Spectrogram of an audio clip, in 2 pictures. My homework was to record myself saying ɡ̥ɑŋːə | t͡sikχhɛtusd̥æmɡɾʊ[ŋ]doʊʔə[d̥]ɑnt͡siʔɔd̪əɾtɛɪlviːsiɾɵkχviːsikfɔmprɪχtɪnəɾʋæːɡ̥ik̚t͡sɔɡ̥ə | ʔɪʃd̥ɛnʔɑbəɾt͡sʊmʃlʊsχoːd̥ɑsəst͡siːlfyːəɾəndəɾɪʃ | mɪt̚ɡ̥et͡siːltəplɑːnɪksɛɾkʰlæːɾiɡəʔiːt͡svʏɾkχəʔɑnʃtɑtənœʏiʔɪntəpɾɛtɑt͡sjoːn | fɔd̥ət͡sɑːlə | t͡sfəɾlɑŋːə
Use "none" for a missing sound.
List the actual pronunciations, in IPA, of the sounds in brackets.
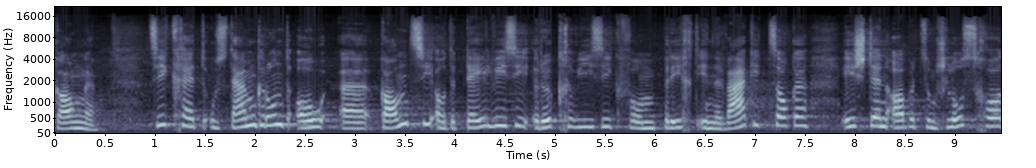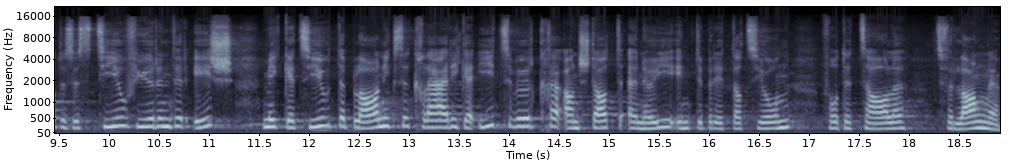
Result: n, ɡ̥

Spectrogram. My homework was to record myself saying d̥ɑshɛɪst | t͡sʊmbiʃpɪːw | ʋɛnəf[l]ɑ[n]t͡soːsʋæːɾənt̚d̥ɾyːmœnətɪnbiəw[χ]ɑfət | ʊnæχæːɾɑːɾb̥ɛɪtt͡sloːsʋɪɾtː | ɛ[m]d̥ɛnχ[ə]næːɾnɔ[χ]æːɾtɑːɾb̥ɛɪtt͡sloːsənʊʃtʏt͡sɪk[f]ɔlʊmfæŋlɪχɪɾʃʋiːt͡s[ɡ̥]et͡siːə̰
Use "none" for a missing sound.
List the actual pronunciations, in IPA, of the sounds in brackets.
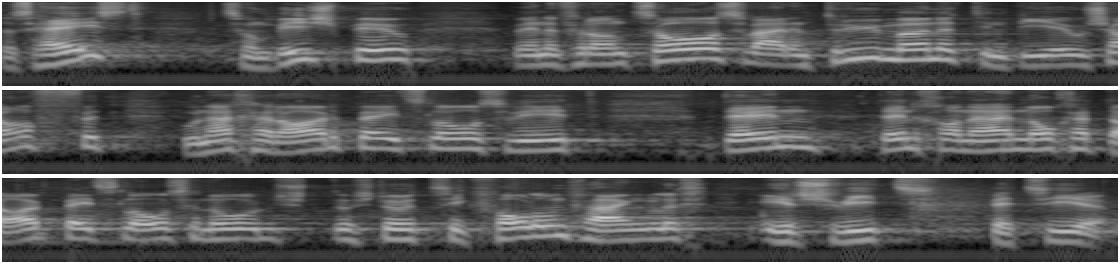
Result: ɾ, n, ʃ, n, ɑ, χ, f, b̥

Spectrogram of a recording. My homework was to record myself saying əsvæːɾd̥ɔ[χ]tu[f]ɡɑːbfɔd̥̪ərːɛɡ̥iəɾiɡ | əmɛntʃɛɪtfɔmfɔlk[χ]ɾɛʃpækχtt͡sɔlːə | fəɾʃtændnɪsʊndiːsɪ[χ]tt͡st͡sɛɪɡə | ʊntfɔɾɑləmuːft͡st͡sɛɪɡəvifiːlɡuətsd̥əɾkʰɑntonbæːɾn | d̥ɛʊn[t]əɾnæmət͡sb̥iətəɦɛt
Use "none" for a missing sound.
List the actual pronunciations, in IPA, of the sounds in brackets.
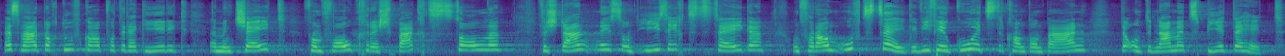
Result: χ, f, χ, χ, t

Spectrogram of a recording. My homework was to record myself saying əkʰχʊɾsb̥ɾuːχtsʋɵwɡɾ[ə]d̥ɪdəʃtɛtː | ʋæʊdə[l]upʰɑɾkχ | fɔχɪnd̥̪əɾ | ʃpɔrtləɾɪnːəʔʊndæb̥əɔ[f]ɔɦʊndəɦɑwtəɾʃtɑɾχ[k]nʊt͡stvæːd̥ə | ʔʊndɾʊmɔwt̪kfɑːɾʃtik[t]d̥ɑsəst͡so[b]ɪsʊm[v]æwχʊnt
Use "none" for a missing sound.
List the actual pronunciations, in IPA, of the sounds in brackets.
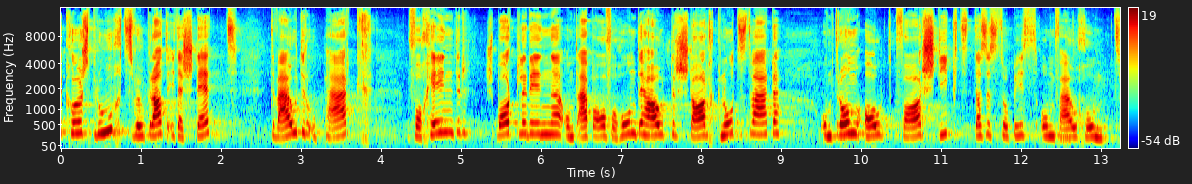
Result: ɑ, ɾ, f, k, t, b, f

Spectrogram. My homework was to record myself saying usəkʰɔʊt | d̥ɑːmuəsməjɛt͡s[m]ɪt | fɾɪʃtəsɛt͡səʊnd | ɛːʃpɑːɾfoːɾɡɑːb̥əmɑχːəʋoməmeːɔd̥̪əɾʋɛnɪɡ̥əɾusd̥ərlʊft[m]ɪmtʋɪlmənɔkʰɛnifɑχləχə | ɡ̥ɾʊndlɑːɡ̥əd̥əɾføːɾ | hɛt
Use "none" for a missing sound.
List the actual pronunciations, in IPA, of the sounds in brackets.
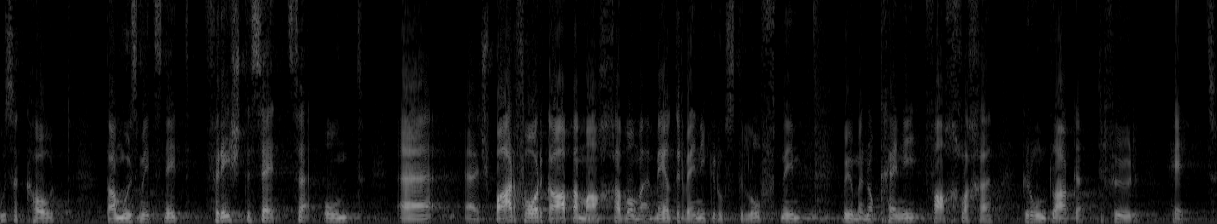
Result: n, n

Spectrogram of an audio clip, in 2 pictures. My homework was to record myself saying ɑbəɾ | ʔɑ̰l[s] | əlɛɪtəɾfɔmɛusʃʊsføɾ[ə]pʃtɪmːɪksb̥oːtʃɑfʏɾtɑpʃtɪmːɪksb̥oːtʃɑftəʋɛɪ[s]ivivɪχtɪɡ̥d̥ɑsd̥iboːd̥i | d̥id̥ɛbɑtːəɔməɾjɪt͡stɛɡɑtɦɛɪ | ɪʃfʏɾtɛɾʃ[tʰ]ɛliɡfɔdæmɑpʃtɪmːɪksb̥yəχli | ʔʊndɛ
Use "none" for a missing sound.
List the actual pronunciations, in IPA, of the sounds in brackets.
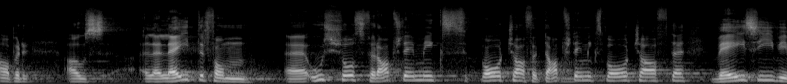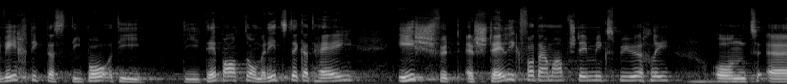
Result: s, ɑ, s, t

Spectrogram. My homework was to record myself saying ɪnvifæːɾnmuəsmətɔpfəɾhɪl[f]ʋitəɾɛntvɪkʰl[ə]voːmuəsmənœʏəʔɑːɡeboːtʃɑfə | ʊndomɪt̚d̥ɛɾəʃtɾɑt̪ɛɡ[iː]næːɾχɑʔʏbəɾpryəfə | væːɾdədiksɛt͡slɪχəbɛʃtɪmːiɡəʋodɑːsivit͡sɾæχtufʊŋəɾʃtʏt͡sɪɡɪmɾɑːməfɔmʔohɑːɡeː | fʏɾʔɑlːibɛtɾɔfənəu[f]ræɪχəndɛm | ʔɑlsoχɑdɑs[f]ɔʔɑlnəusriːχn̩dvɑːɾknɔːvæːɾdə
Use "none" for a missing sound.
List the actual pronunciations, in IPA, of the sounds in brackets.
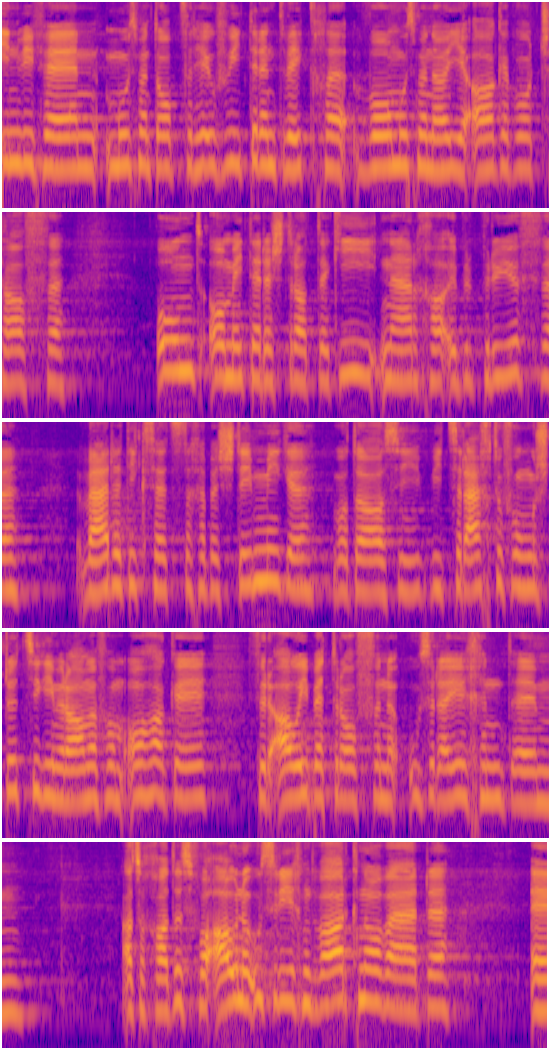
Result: f, ə, iː, s, f

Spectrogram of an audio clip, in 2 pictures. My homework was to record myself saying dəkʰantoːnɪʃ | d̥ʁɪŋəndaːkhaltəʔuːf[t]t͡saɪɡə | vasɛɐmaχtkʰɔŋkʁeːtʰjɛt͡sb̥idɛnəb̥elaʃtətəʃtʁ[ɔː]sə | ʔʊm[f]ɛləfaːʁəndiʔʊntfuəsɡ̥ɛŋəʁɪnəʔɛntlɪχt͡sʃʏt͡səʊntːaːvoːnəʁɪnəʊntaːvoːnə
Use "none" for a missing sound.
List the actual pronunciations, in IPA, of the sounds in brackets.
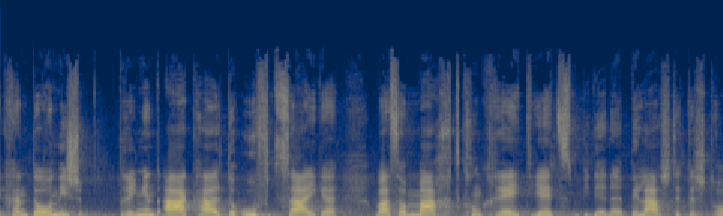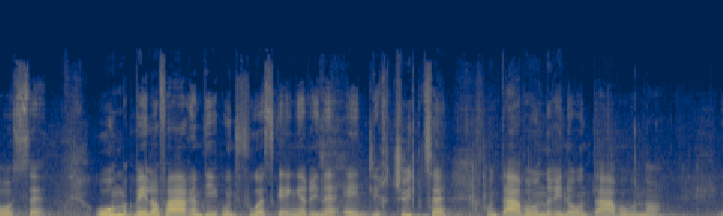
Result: t͡s, ɔː, v

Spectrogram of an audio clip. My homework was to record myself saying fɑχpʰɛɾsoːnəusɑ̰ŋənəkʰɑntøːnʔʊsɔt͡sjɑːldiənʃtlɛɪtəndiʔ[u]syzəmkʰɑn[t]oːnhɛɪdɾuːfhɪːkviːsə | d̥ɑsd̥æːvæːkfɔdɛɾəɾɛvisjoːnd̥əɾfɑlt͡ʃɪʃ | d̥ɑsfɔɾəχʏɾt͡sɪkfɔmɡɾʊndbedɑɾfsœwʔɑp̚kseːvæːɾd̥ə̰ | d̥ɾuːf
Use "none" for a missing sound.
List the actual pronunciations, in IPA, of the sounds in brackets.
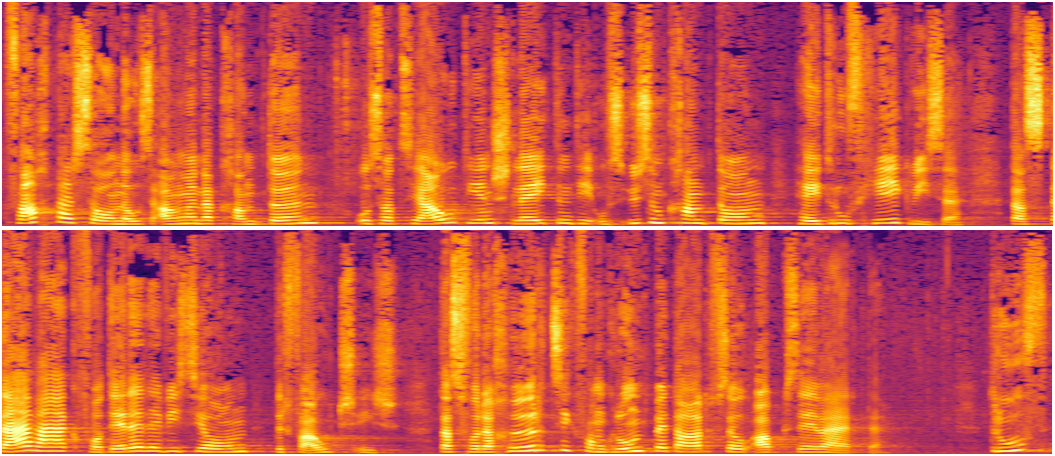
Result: u, t

